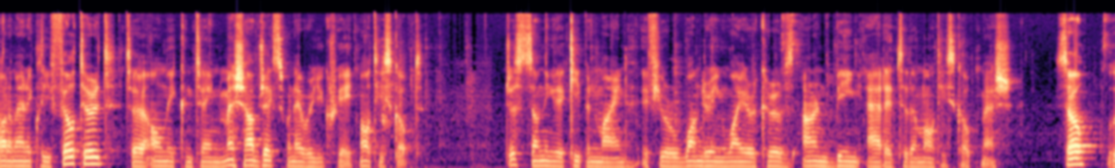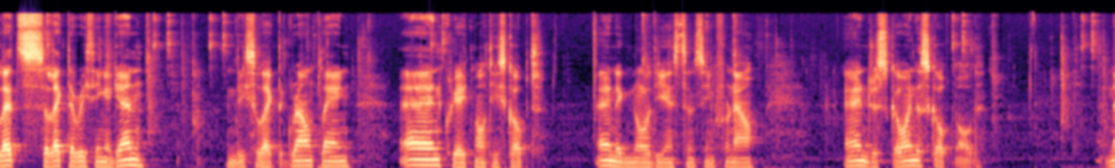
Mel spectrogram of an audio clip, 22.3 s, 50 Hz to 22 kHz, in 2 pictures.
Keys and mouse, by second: 4.0 ctrl+z, 4.2 ctrl+z, 4.7 ctrl+z, 5.1 ctrl+z, 5.6 ctrl+z, 6.2 ctrl+z, 7.0 ctrl+z, 7.8 click, 13.7 shift+middle drag, 16.7-17.3 drag, 18.3 click, 21.7 ctrl+Tab, 21.9 click.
